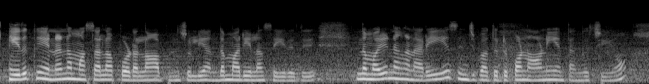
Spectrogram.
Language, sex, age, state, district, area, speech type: Tamil, female, 30-45, Tamil Nadu, Thanjavur, rural, spontaneous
